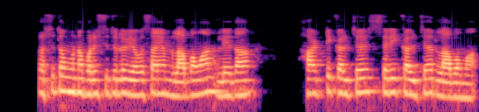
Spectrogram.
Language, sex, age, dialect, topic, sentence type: Telugu, male, 18-24, Southern, agriculture, question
